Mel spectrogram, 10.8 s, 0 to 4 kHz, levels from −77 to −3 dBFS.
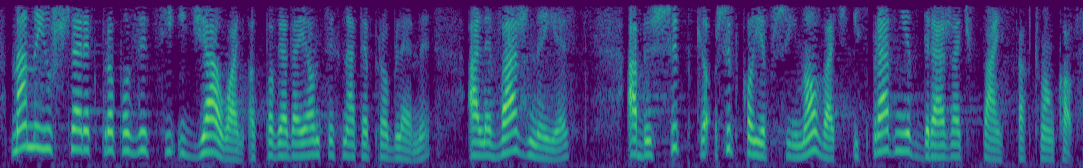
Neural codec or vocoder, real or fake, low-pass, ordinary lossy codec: none; real; 3.6 kHz; none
